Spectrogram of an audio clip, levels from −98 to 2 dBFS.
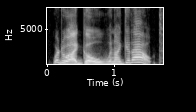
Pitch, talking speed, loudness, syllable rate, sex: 255 Hz, 275 wpm, -15 LUFS, 6.0 syllables/s, female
